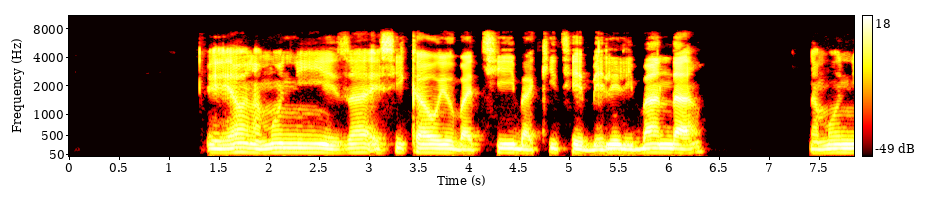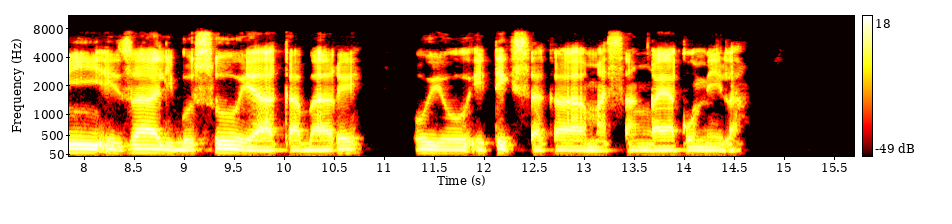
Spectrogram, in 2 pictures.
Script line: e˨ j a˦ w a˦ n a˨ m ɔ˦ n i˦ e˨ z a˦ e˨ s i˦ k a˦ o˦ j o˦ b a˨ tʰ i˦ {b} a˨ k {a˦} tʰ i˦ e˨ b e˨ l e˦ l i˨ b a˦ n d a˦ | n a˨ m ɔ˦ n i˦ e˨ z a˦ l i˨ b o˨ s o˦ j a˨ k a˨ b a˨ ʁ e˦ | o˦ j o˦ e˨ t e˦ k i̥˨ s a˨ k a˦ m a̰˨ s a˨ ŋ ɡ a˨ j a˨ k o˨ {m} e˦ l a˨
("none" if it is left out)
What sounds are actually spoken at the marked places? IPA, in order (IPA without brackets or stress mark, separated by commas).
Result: b, i˦, m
